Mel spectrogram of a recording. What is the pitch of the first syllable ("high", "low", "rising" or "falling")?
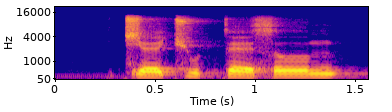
low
